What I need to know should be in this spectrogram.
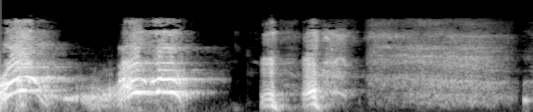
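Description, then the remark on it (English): A person imitates their female dog's bark, like a small dog's but loud and high-pitched: two loud, high yaps, then a couple of shorter clipped ones, followed by a breathy exhale. “She always barks and her bark is kind of like the little dog bark, but it's like loud and high pitched.”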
